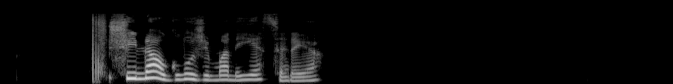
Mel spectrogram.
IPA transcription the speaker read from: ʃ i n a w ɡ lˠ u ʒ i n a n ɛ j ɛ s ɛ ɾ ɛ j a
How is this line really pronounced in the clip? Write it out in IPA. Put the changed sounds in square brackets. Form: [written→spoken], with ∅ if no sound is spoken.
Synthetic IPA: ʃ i n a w ɡ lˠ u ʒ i [n→m] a n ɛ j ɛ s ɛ ɾ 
